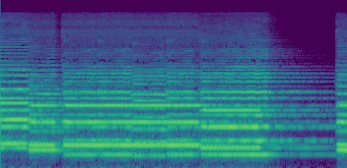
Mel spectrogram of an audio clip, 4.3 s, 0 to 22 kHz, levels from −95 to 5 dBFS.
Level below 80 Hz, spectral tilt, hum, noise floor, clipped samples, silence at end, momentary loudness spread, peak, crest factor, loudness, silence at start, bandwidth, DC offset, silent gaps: -68 dBFS; -2 dB/octave; none; -39 dBFS; under 0.1%; 0 s; 11 LU; -6 dBFS; 12 dB; -17 LUFS; 0 s; 15 kHz; under 0.1%; none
